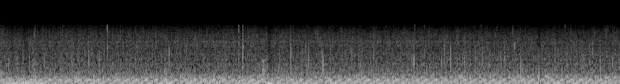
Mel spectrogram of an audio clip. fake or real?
real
